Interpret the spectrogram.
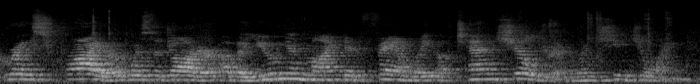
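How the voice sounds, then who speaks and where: A woman's voice: mid-range voice, takes it slowly. A woman giving scripted narration for a readers theater performance. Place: library readers theater performance, distant microphone. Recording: very echoey, distant mic, faint noise.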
